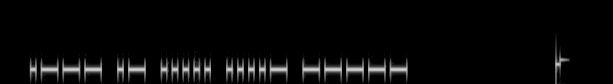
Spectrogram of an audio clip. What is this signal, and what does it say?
Morse code, heard as a keyed tone, about 22 wpm, 700 Hz. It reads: JA540
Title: Code Groups - 5 Letter:Numbers - 22wpm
